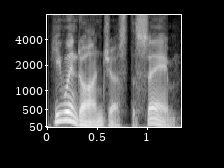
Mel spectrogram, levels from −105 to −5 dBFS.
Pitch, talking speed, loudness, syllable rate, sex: 120 Hz, 270 wpm, -19 LUFS, 4.8 syllables/s, male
